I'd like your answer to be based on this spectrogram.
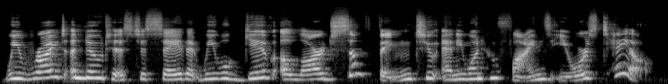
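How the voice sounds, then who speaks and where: A woman voicing a wordy, self-important male owl in a storybook reading, explaining things with drawn-out emphasis. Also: a little high, very animated, a bit bright, heavily acted. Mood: pompous.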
